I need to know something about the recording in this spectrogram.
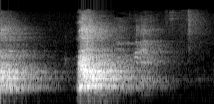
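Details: Pit Bull Veronica Lynn learning to fetch a single-serve wine bottle from the fridge gives two barks: a drawn-out one fading away, then a sharper, louder bark.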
